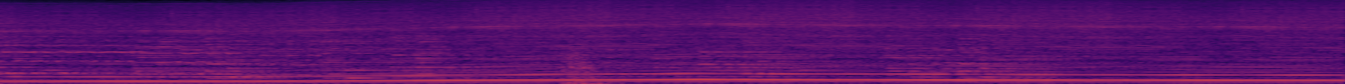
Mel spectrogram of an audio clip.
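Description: A motorcycle engine drones loudly at high speed, its pitch rising and falling slightly.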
